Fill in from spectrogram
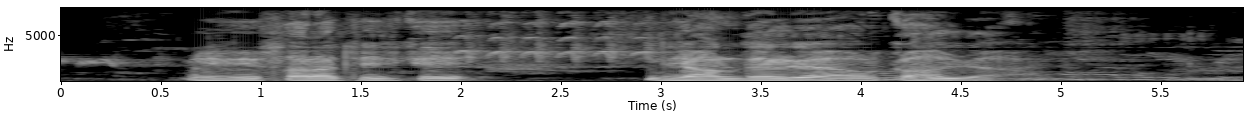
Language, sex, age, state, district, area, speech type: Maithili, male, 45-60, Bihar, Araria, rural, spontaneous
